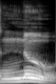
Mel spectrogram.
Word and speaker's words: no: And it's nu rather than no, because you would be mind possibly to pronounce it as no, because if you know that from English.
